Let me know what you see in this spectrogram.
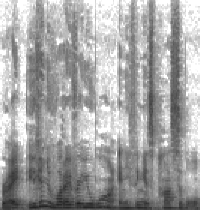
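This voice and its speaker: A somewhat breathy woman's voice in a Japanese accent, with ordinary pitch variation and audible room echo. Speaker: business and pronunciation coach. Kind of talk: motivational talk. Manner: casual, with fillers.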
